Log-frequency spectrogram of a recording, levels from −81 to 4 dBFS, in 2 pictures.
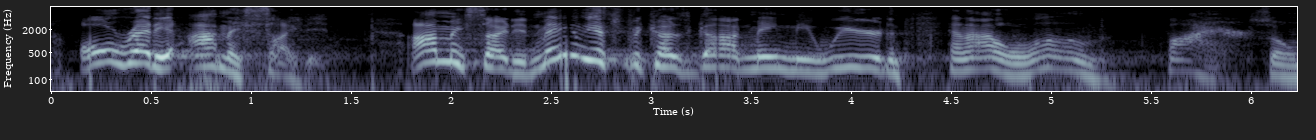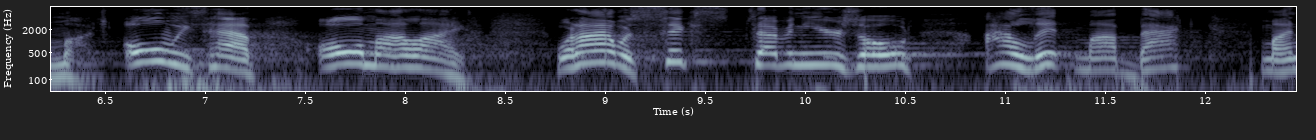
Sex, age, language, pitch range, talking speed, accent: male, 50-69, English, 175-245 Hz, 170 wpm, American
